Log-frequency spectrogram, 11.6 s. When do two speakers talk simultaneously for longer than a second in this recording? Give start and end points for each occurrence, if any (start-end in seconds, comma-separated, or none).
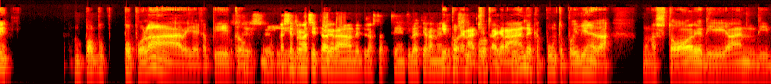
6.6-8.0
